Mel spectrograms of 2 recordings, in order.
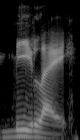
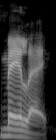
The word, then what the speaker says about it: melee: him he's my image I have never heard anybody pronounce it melee it's melee we say melee damn the French merely in French my mother has a masters in French literature so she gave me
